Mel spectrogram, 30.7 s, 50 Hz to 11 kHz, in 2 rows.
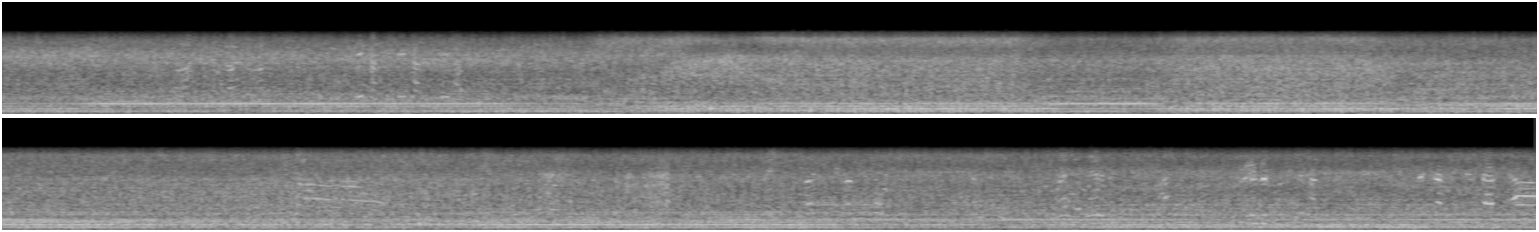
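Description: Cabin noise of a Cessna 172 in low-level flight: the piston engine and propeller drone steadily, with a few slowly shifting tones in the drone.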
